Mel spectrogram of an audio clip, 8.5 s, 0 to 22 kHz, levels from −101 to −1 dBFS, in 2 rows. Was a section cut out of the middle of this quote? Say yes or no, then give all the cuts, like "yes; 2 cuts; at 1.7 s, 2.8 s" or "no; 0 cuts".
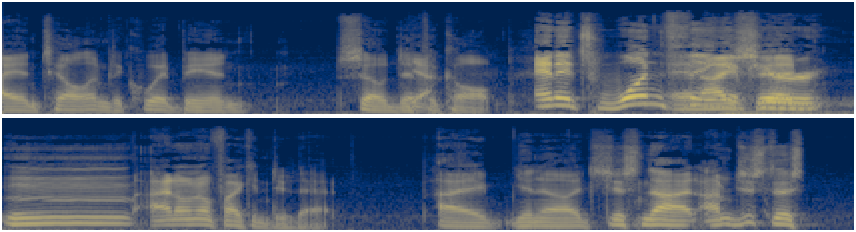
no; 0 cuts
